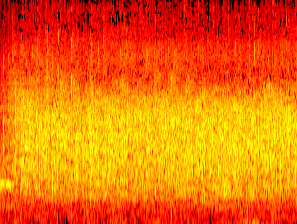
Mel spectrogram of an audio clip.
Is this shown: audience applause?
yes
